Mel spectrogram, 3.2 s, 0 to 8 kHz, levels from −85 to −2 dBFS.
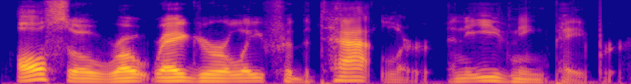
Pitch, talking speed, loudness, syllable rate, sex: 110 Hz, 170 wpm, -19 LUFS, 6.3 syllables/s, male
